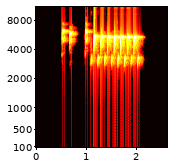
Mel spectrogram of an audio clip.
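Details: Goldfinch song starts with two short high notes, then a quick, evenly repeated twittering trill lasting about a second.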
